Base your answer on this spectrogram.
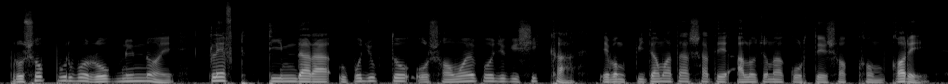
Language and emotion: Bengali, neutral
